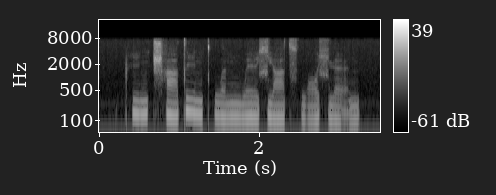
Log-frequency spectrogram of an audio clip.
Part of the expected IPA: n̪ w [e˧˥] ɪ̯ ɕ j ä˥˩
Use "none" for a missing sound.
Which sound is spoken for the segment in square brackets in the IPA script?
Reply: e˥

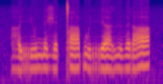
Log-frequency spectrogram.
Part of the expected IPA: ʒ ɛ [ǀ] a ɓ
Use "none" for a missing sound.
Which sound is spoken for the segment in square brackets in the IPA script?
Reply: ǀ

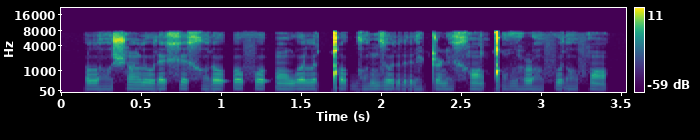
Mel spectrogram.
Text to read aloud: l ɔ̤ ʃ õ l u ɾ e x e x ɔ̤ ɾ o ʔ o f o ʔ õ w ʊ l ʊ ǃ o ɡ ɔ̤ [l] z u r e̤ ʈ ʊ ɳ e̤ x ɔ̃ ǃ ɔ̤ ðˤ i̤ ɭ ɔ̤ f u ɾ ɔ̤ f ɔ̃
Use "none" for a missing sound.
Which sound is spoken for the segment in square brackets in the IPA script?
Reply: n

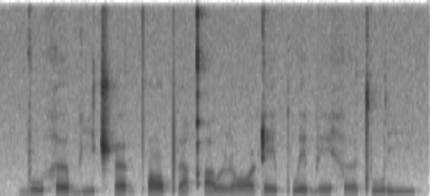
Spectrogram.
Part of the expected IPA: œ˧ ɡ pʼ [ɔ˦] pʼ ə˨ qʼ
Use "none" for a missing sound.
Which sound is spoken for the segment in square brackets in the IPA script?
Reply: ɔ˦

